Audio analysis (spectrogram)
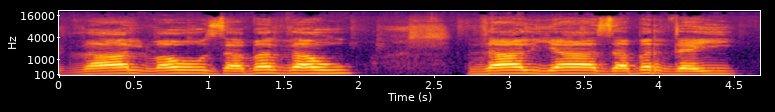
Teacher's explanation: ذال کو نرمی سے پڑھیں گے، زبان کو دو دانتوں کے درمیان تھوڑا سا باہر کی طرف نکالیں گے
